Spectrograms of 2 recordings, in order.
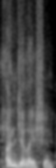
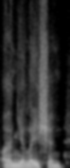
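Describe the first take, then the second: First: The word is said with a d sound. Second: The word is said without a d sound. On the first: The speaker calls it right. "There you go" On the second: The speaker calls it wrong. "You forgot the D"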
